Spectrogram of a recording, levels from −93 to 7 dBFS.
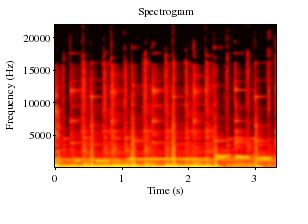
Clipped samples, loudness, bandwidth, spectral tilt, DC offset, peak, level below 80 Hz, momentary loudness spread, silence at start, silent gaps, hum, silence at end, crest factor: under 0.1%; -20 LUFS; 18.5 kHz; -6 dB/octave; under 0.1%; -4 dBFS; -22 dBFS; 4 LU; 0 s; none; none; 0 s; 14 dB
